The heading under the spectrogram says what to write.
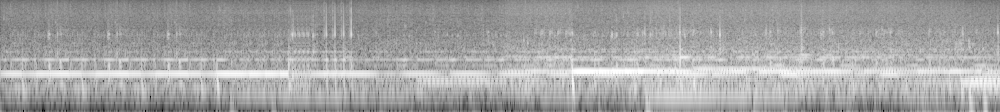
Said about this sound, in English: So it's like lots of water noise and then the dolphin clicks.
